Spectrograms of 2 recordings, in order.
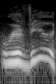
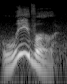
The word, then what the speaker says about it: Reaver: a uh heads up this isn't rever time I I as I thought it's Reaver Reaver time Reaver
